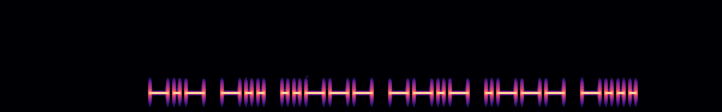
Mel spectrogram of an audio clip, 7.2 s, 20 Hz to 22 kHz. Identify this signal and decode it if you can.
Morse code, heard as a keyed tone, about 20 wpm, 700 Hz. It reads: KD2QJB
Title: Speed Racing - USA 2x3 Call Signs 17wpm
